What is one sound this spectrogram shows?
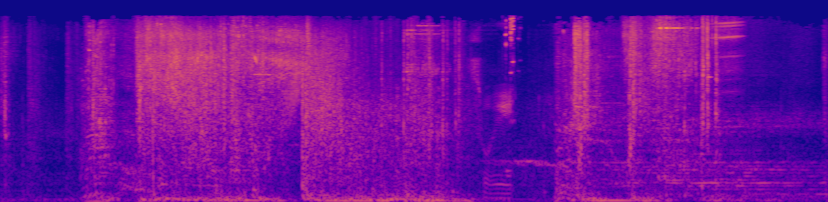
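A shotgun fires in loud booming blasts.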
